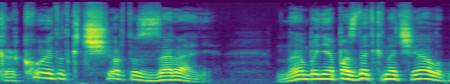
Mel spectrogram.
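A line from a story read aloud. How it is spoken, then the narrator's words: Mutter. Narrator (Russian): пробормотал тот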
